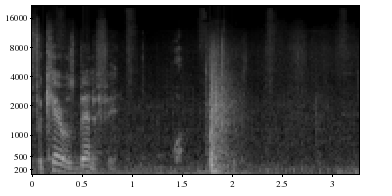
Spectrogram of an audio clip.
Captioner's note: stamps foot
